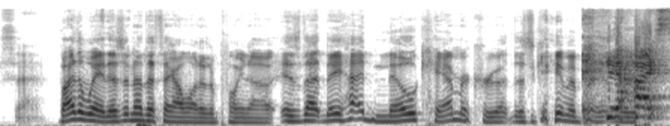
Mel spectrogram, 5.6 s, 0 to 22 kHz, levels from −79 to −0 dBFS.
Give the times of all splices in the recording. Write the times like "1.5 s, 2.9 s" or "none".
none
